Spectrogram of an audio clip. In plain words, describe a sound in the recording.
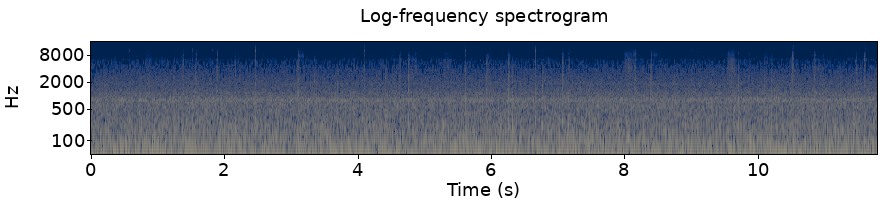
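Footsteps tap steadily across a hard floor.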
